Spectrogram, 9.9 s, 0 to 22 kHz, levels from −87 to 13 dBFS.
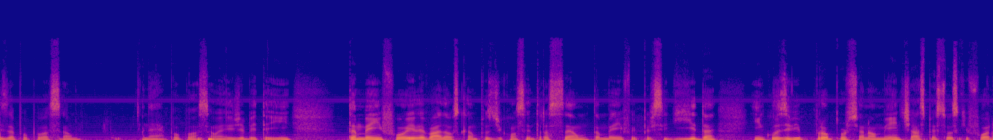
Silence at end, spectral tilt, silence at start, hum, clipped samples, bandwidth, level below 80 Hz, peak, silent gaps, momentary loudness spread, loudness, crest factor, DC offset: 0 s; -5.5 dB/octave; 0 s; none; under 0.1%; 16 kHz; -64 dBFS; -10 dBFS; none; 11 LU; -31 LUFS; 20 dB; under 0.1%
